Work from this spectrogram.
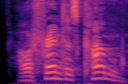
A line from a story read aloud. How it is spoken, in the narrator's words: cried the king in great joy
